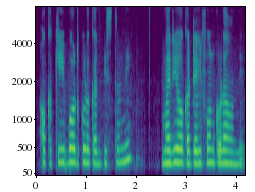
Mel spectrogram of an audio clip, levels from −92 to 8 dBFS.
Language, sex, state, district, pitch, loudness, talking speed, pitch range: Telugu, female, Telangana, Mahabubabad, 230 Hz, -18 LUFS, 145 wpm, 225-235 Hz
